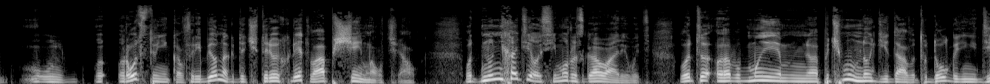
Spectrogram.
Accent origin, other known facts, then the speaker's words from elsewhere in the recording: Kazakhstan; born there; Нет, нет, я там тоже не родился. Я родился в Казахстане, просто папа военный, его туда отправили, и так получилось, что и я.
